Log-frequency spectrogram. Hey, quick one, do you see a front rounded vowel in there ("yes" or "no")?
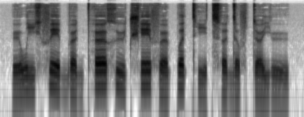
yes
